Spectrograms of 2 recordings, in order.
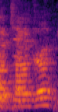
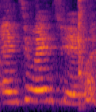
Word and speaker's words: entendre: Double entendre? Yeah, entendre. Is that what you're trying to say? Yes, because he said something, and I'm like, oh, that's a double entuentu. It was supposed to be entendre.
